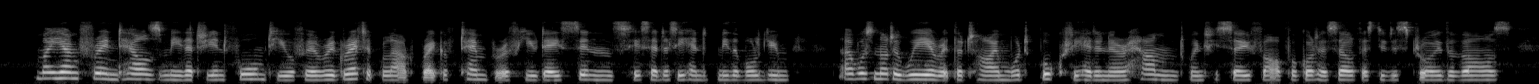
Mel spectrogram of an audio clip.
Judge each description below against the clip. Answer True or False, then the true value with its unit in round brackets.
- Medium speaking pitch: False (210 Hz)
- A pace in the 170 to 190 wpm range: False (205 wpm)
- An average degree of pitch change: False (2.0 semitones)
